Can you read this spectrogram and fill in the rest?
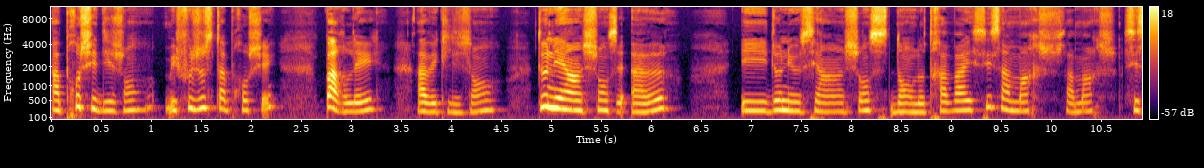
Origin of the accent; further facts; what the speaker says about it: Morocco; French is a second language; moved away; j'ai de la chance de parler un peu le français. Donc, c'était facile pour moi un peu d'intégrer. Et quand je viens de Maroc aussi, c'est un pays un peu ouvert aussi.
